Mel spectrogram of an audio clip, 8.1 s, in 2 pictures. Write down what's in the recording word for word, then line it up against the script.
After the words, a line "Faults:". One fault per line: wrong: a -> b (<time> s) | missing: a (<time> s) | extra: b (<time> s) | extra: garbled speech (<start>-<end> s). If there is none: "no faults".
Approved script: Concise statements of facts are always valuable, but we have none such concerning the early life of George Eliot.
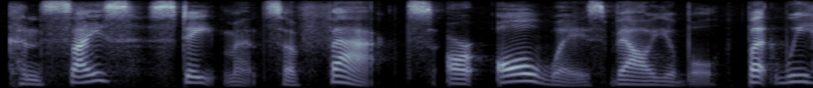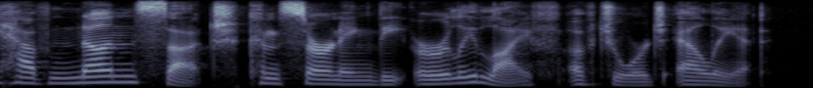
Concise statements of facts are always valuable, but we have none such concerning the early life of George Eliot.
Faults:
no faults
